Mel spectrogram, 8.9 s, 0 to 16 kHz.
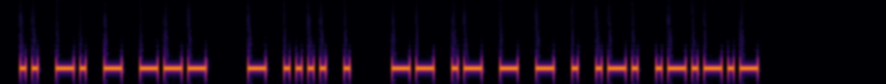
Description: Morse code, heard as a keyed tone, about 20 wpm, 700 Hz. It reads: INTO THE MATTER.
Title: Sentences from Top 1000 Words - Review Part 6 - 20wpm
